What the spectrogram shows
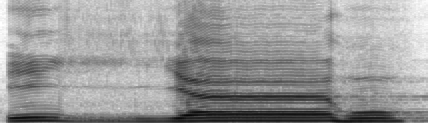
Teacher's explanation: Huruf ya kita tahan dan tekan karena terdapat tanda tasdid di atasnya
